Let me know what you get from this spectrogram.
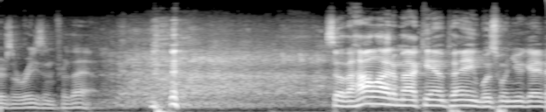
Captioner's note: laughter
